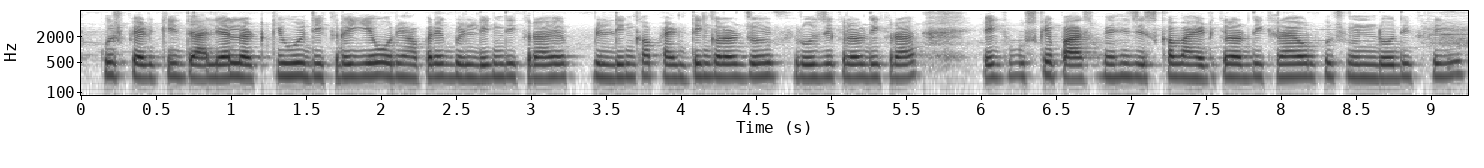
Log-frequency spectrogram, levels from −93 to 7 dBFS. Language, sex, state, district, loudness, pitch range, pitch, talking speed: Hindi, female, Andhra Pradesh, Anantapur, -20 LUFS, 230-240 Hz, 235 Hz, 305 wpm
